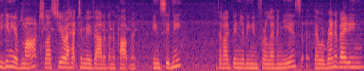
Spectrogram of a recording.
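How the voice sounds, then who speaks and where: In an Australian accent, a woman speaks at a moderate pace with fairly low pitch and fairly even intonation. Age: 60s. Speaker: metabolic health coach. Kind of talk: interview answer.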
